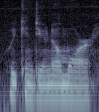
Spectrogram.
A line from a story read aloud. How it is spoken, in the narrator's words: he murmured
